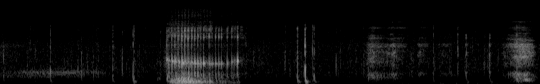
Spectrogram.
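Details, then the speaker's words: Exhausted man sleeping in a tent while stealth camping in a storm: a loud, rough rattling snore, then softer breathy snoring against quiet rain and tent noise. "He is snoring away already, giving our position away. But he's definitely deserved it."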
